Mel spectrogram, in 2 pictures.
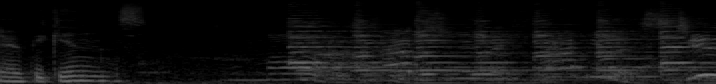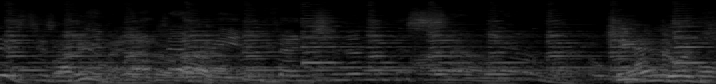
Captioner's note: group chattering; upbeat classical music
